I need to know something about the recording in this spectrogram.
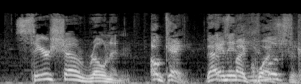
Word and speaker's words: Saoirse: Yeah, you see this is the same way. It's Saoirse.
